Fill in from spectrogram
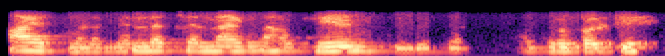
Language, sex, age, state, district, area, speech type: Kannada, female, 30-45, Karnataka, Chitradurga, rural, conversation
